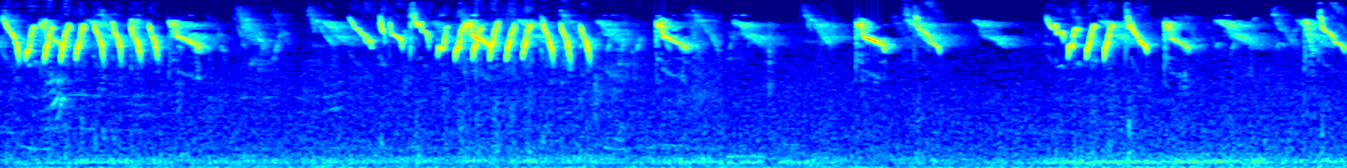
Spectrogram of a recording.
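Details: Lively 'witwit' song of a Javan white-eye, played to prompt young birds to sing, with fast bursts of sharp high chirps broken by short pauses and scattered whistled notes.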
